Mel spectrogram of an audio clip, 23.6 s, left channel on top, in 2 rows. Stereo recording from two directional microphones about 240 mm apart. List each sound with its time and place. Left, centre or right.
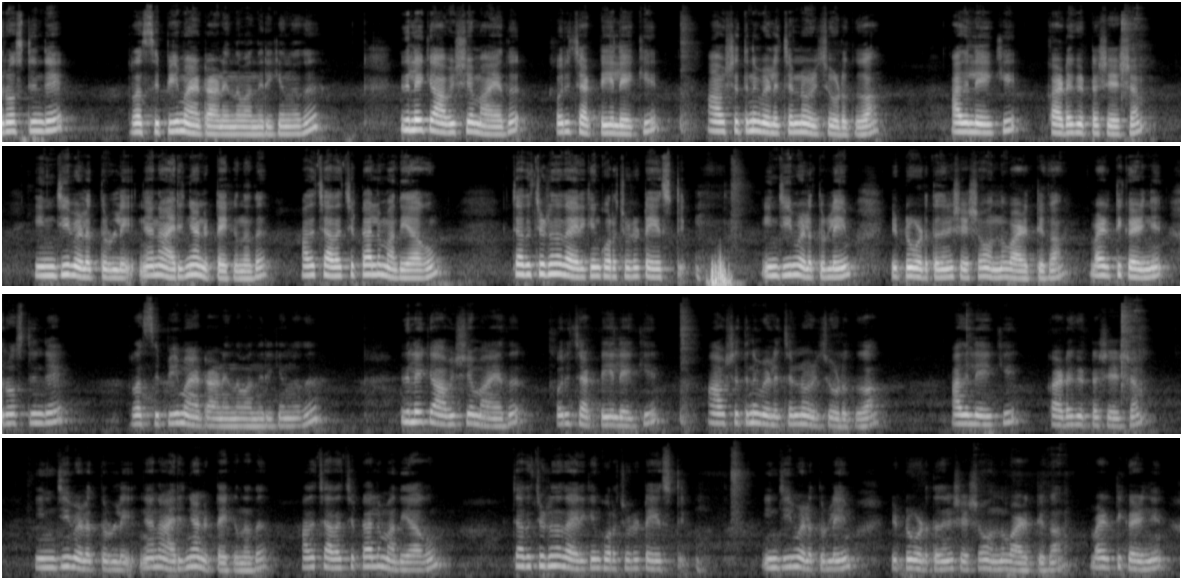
0.0 s speech: left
